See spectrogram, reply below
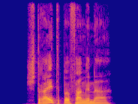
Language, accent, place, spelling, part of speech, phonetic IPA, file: German, Germany, Berlin, streitbefangener, adjective, [ˈʃtʁaɪ̯tbəˌfaŋənɐ], De-streitbefangener.ogg
- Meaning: inflection of streitbefangen: 1. strong/mixed nominative masculine singular 2. strong genitive/dative feminine singular 3. strong genitive plural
